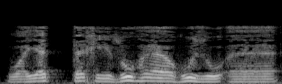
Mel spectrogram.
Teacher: أما كلمة هزوا فقرأها بالهمز مكان الواو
